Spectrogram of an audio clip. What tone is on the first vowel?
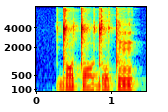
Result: high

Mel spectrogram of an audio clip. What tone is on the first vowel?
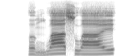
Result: low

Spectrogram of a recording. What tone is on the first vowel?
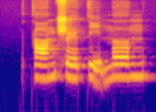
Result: rising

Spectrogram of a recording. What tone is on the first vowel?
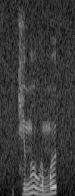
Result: rising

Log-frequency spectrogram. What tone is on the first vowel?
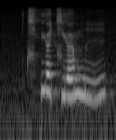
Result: falling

